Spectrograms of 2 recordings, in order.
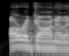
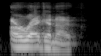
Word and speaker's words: oregano: oregano annoys me, because that's how you're supposed to say it, and I hate the fact that North Americans call it oregano. It's wrong. It's oregano! It's how you say it!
